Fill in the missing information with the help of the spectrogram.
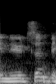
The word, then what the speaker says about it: Knudsen: It's spelled K-N-U-D-S-E-N. I often say Knudsen because it seems like the logical way to pronounce it, but right.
